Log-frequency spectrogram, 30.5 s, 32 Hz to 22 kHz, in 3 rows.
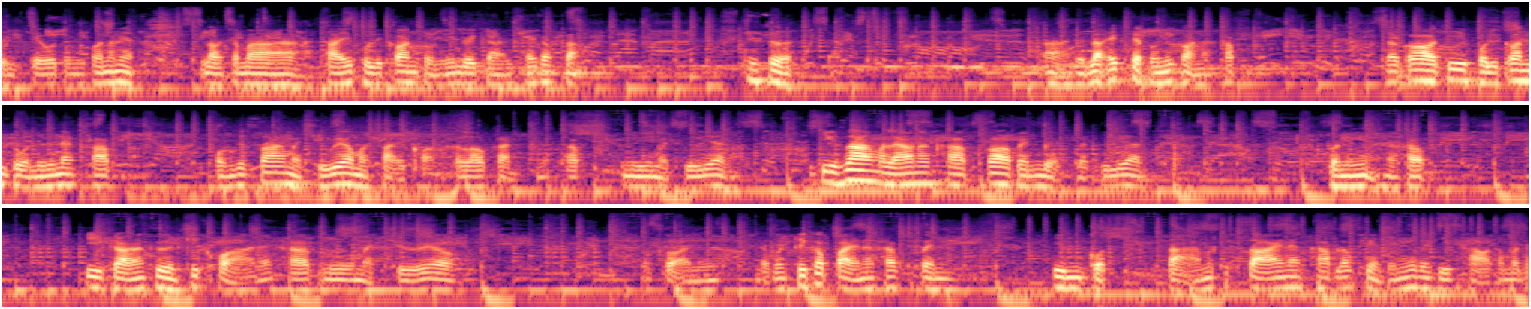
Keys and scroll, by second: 28.0 3.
